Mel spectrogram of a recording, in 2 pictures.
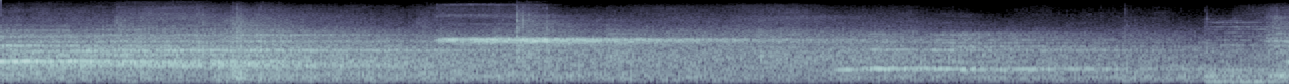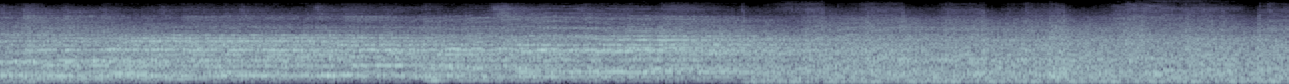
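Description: Hockey rink with voices and shouts in the arena, and a short, high, steady whistle blast about two seconds in as the referee stops play. From about six seconds in, music with held tones plays over the rink.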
